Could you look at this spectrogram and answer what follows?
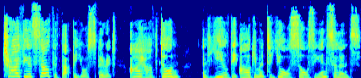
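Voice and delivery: high, forceful dismissal; heated cry. Acted. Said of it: "cried the other".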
